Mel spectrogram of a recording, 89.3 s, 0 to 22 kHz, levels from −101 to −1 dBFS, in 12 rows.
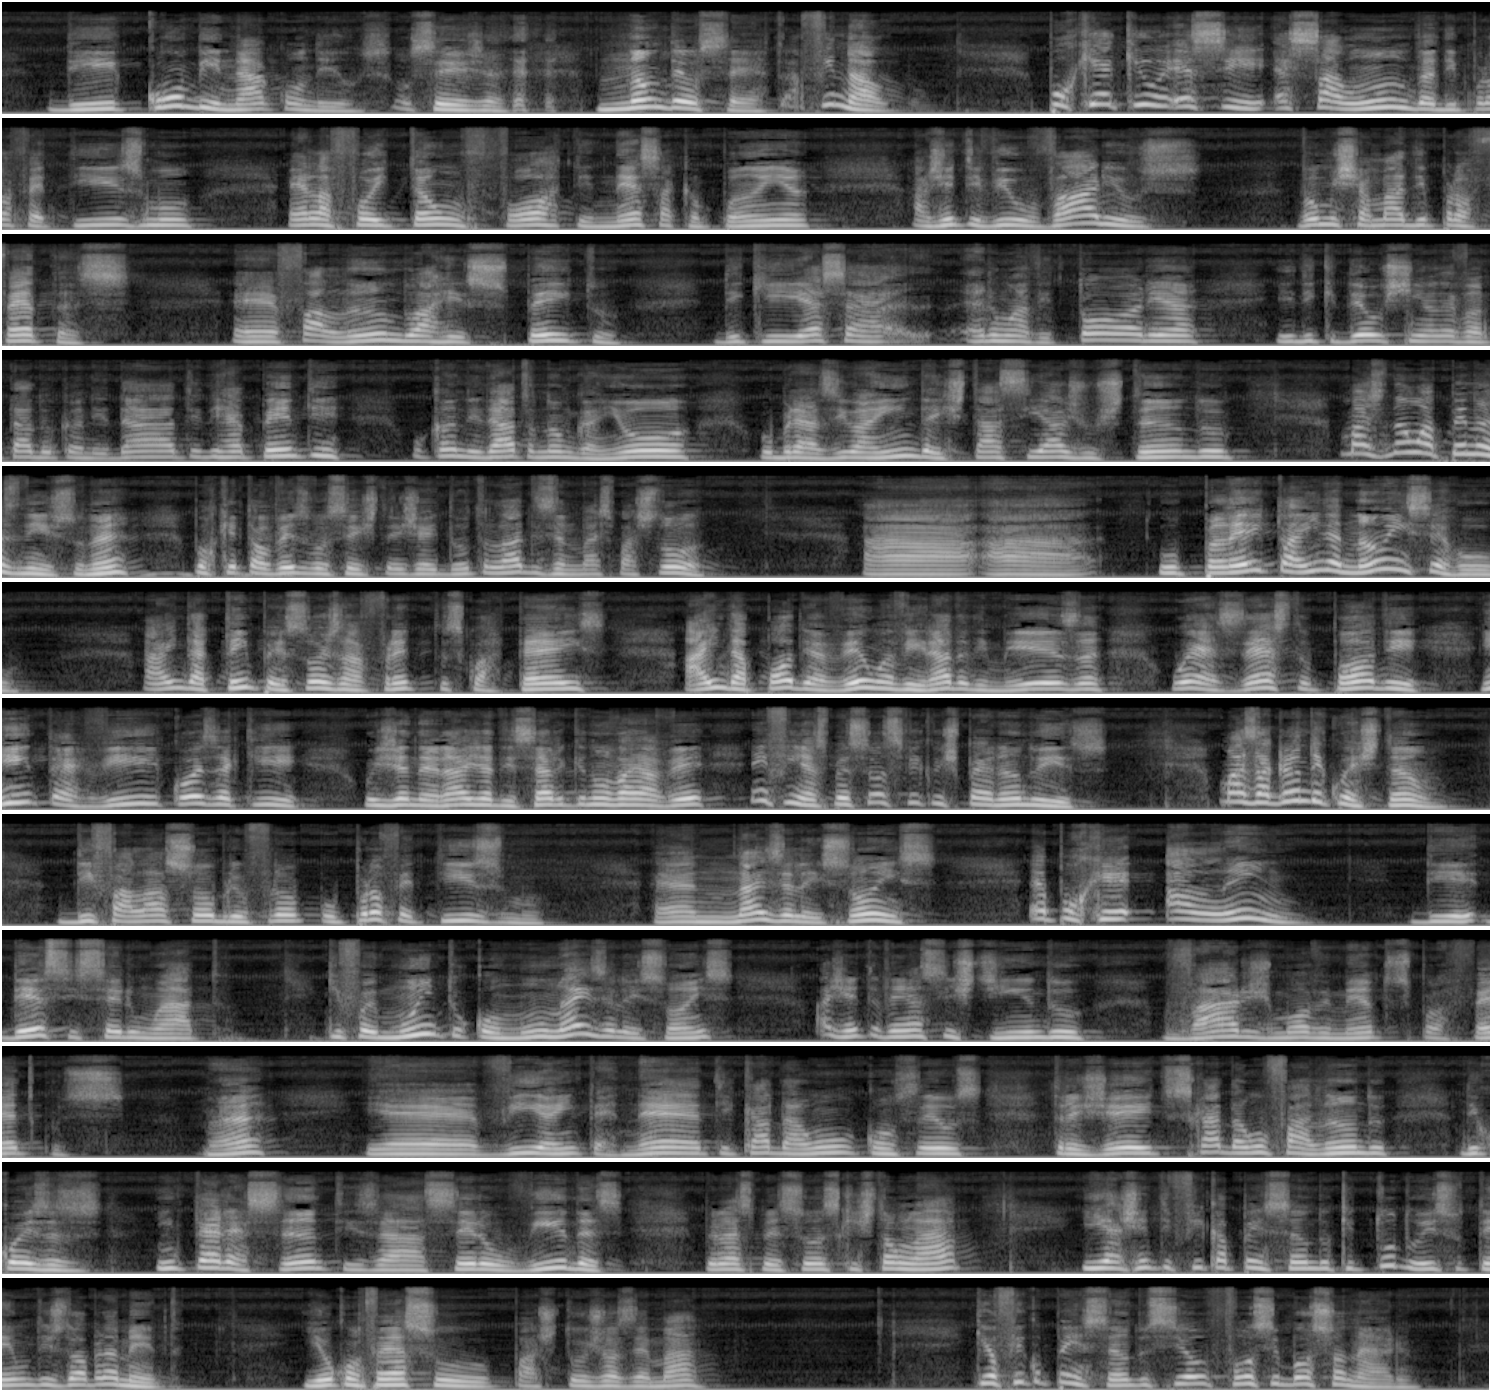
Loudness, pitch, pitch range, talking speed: -28 LUFS, 195 Hz, 175-215 Hz, 135 wpm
